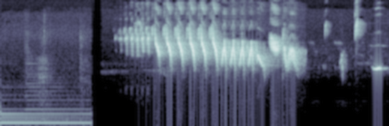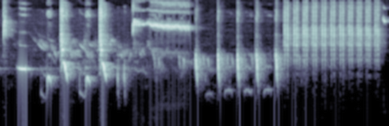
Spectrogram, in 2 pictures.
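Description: The final chord of a fingerpicked classical guitar rings, then cuts off abruptly about a second in. Birdsong follows: a rapid run of trilled notes, then scattered chirps and whistles, and another fast trill near the end.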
